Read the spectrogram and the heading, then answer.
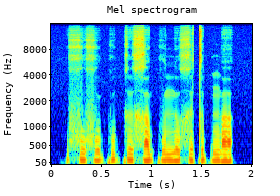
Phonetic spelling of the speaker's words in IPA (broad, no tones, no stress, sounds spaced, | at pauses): xʷ ə xʷ ə˞ kʷ i k ɯ x ʌ kʷ ʌ n u x ɯ t ɯ p ŋ ʌ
